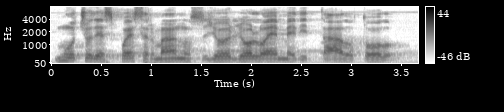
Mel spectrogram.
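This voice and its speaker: A man's voice: mid-range voice, steady tone, a little slow, darkish tone, long reverb tail, faint music behind. A man preaching a sermon, calling on the congregation as brothers and repeating phrases for emphasis.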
